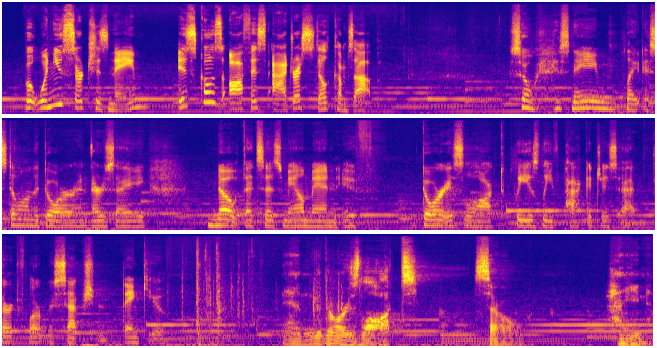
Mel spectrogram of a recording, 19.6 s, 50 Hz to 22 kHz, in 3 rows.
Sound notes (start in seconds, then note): 14.6 rattling door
